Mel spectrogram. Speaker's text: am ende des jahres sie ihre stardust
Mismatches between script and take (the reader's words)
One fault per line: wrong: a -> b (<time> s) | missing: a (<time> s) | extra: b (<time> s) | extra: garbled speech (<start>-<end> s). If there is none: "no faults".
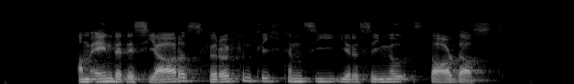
extra: veröffentlichten (2.0 s)
extra: single (3.6 s)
